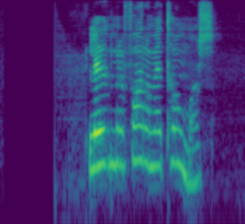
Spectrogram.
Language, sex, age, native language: Icelandic, female, 15, Icelandic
